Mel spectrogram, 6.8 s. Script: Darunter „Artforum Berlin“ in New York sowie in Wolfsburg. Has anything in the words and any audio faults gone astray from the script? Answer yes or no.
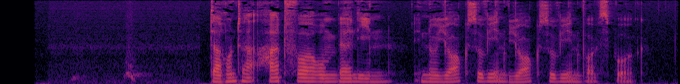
yes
